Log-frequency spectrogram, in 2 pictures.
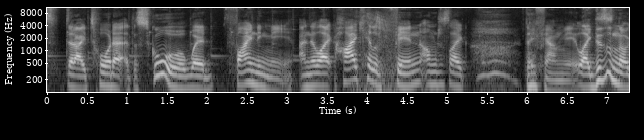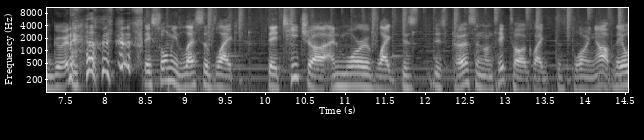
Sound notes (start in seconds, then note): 5.2 gasping; 7.6 laughing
